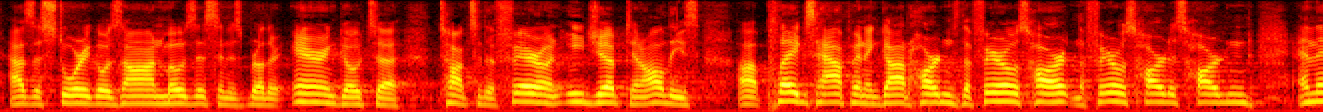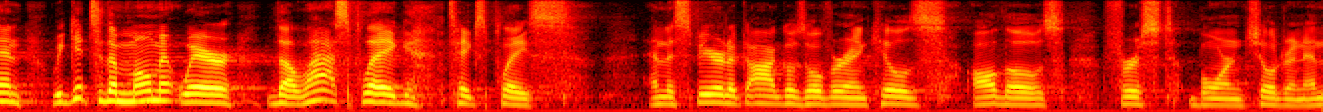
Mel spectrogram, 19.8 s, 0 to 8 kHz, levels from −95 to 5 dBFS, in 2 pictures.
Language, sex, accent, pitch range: English, male, American, 140-170 Hz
